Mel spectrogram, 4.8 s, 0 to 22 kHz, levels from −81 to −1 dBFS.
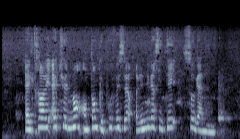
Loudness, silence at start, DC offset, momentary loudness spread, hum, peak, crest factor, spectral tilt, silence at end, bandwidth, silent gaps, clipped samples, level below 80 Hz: -23 LUFS; 0.05 s; under 0.1%; 12 LU; none; -6 dBFS; 18 dB; -3.5 dB/octave; 0.2 s; 11.5 kHz; none; under 0.1%; -60 dBFS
